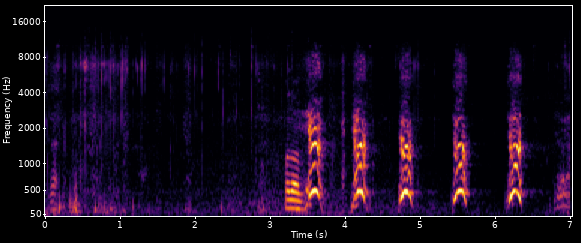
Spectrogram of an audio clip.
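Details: Hobes, a pet dog, barks excitedly as he is taken out for a walk. Talk comes first, then six loud, ringing barks about every 0.6 seconds, each a sharp rise and fall in pitch.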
